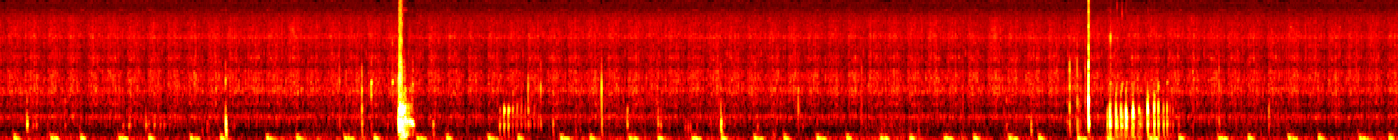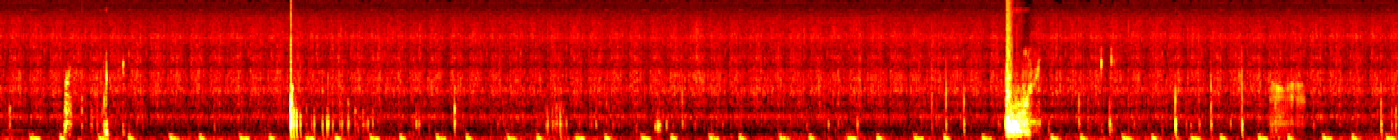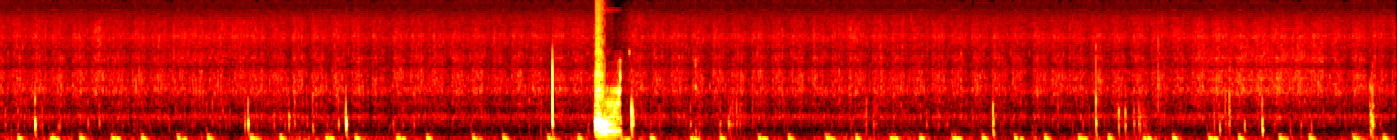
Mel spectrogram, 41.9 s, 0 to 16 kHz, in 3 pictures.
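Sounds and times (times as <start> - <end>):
faint steady hum: 0.0 - 41.9
stomach growling: 0.0 - 41.9
stomach gurgles: 0.0 - 41.9.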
